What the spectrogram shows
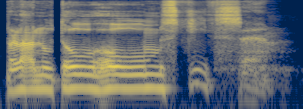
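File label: Human Male Warrior NPC Pissed, Czech; wowpreklad; czwow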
